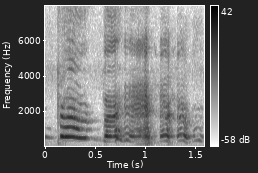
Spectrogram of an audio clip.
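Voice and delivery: slow, loud, high laughing words; breathless laughing. Real, not acted. Joking about the Christmas table, laughing breathlessly. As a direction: force it out through a laughing fit. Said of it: "I can't breathe".

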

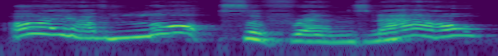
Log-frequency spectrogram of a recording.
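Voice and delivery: loud, slow, happy call across the pond; very loudly. Acted. Little Beaver calls happily across the pond, loud and slow. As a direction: shout it out with joy. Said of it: "very loudly".

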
